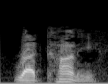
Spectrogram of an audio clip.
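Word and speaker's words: Hradčany: The Golden Lane at Radkani Castle in Prague, and I'm probably butchering the pronunciation, H-R-A-D-C-A-N-Y, Castle in Prague, had traditionally been home to the king's alchemists, and one of their tasks was developing firearms and potent gunpowder.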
